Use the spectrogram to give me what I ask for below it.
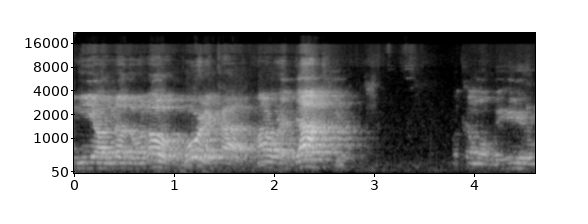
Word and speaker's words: Mordecai: Oh, Mordecai, Maradakia.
